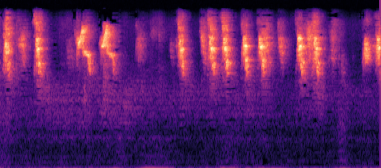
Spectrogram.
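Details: Sparrows at a window feeder in the evening, supper under way; quick runs of bright, clipped chirps, often in pairs and triplets, fairly loud and close, with a quiet background.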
